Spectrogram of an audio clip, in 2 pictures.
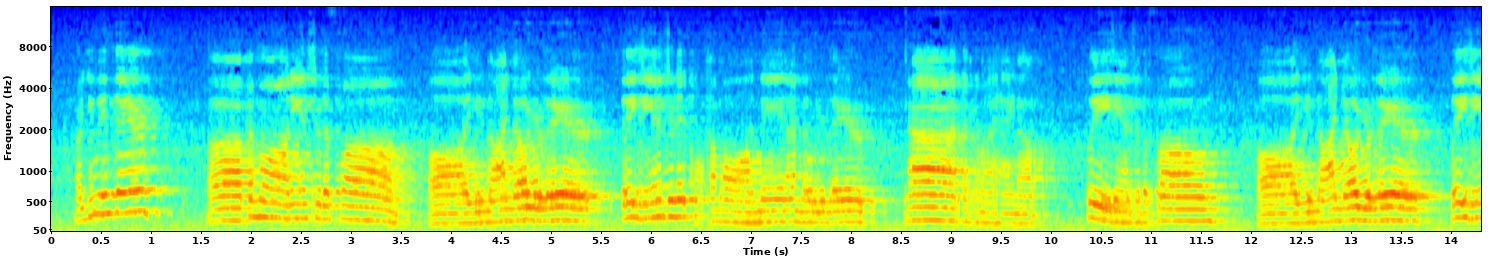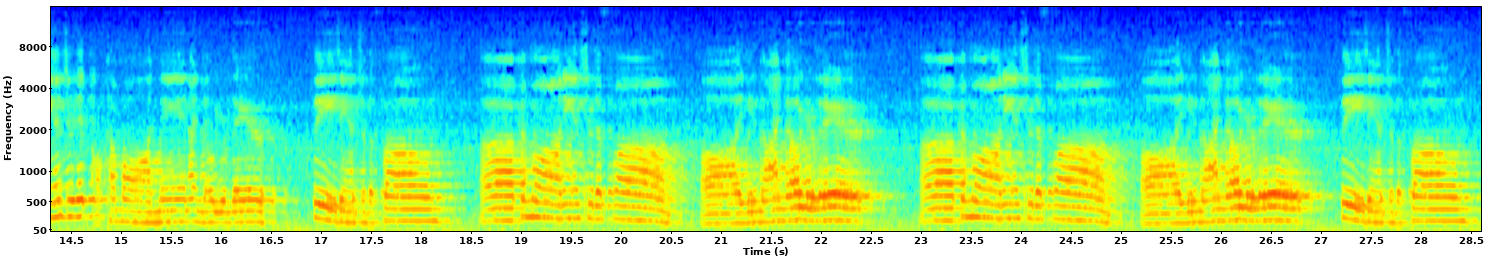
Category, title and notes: Speech > Other
Please answer the phone please
Remember when you keep hearing the phone ring and you start to get frustrated...then I thought I would record my voice and alter it to sound strange...lol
